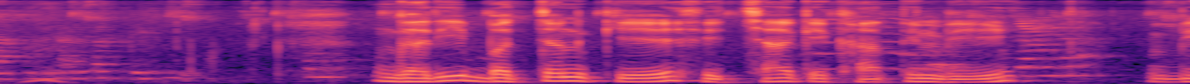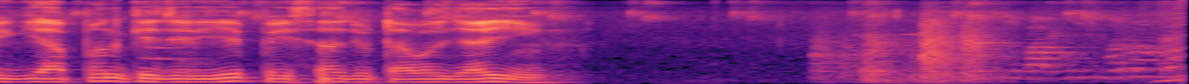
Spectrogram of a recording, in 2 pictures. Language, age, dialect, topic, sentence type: Bhojpuri, 25-30, Western, banking, statement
